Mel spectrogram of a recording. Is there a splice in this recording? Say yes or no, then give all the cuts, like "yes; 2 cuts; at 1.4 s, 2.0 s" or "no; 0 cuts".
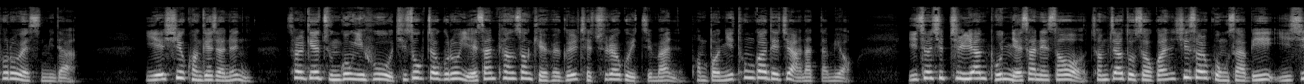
no; 0 cuts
